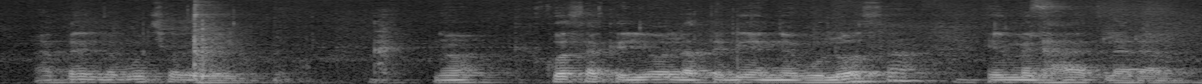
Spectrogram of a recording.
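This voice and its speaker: A man's fairly low-pitched voice with fairly even intonation and long, frequent pauses, amid noticeable background noise and audible room echo. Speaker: church member. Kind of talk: testimony. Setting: church men's meeting.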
